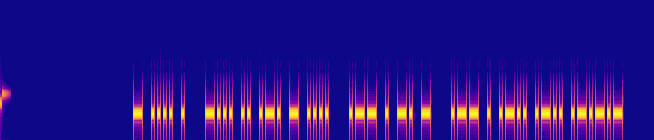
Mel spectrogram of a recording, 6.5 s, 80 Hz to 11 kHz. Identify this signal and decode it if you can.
Morse code, heard as a keyed tone, about 40 wpm, 700 Hz. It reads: THE BIRTH WENT WELL.
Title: Sentences from Top 800 Words 40wpm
